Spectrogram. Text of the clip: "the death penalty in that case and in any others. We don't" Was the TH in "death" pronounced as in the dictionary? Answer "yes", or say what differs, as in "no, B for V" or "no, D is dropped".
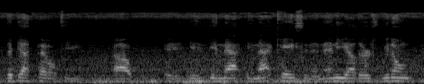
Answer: yes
